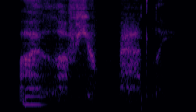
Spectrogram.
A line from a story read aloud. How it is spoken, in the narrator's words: whispered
